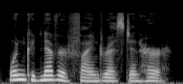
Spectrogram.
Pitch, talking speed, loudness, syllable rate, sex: 175 Hz, 230 wpm, -18 LUFS, 5.7 syllables/s, female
